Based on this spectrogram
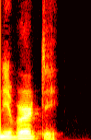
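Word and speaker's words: nivṛtti: I won't go into all, you know, the very long list of, of similar words, but actually, you know, we say prabriti because uh, I'm just pronouncing it the way everybody does, but the real Sanskrit pronunciation is pravrti, pravrti, and nivrti.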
